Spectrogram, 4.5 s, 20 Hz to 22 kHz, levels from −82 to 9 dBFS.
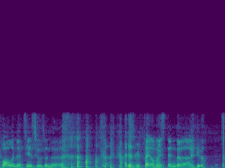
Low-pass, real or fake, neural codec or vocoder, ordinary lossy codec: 7.2 kHz; fake; codec, 32 kHz, 1.9 kbps, SNAC; none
